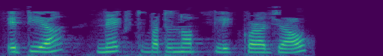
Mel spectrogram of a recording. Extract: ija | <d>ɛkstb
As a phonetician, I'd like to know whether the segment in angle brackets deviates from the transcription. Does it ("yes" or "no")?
yes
